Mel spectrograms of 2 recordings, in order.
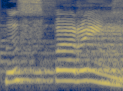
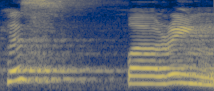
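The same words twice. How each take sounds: First: Said in the usual way. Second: "Whispering" very slow, long pause after "whis"; teacher's stretched split of "Whispering"; syllable by syllable. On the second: Shown as a demonstration. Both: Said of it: "These are two syllables".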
